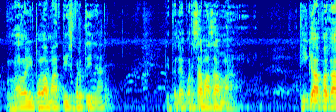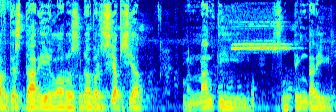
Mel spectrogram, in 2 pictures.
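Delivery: ordinary talk, nothing marked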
